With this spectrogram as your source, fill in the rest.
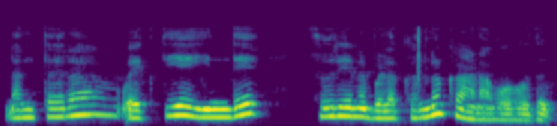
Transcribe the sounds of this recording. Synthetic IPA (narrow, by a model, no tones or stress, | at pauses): nɐnt̪ɐɾɐʋjɐ̰kt̪ijɐɦind̪e̞ | suːɾjɐnɐbɛɭɐkɐnːukaːɳɐ̰bɐ̰ɦṵd̪ṵ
